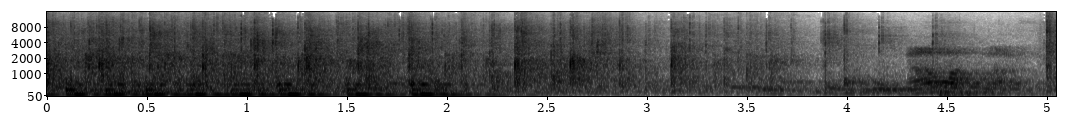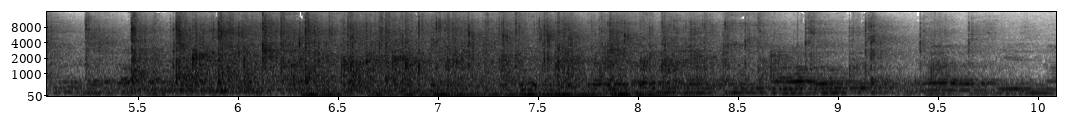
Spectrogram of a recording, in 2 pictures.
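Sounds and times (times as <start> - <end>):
audience applauding: 0.0 - 4.4, 5.0 - 9.8.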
